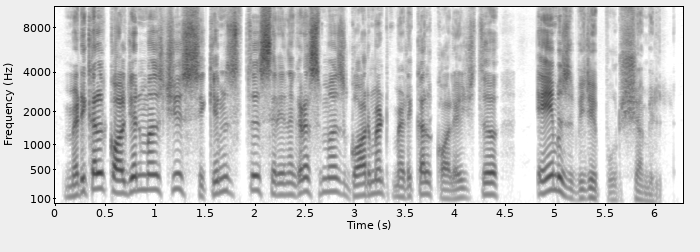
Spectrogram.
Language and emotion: Kashmiri, neutral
